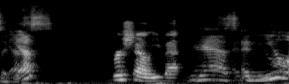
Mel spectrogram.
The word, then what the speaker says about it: Rochelle: Right, Rochelle, that's how you pronounce it, yes? Rochelle, you bet.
